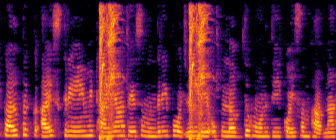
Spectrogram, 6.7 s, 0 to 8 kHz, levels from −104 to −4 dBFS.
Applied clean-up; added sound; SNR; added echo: classical method WPE with log-MMSE.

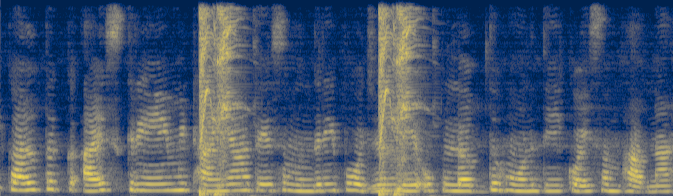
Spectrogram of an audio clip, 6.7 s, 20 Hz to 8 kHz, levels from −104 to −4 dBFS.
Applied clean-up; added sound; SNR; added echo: none; Thump, thud; 2 dB; reverberation time 0.1 s.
